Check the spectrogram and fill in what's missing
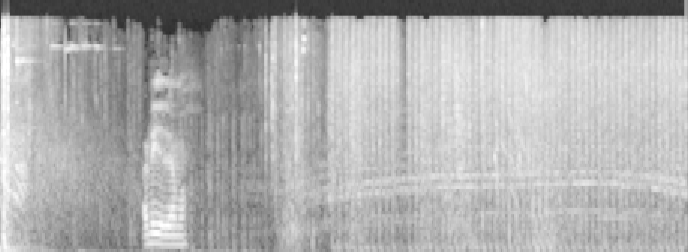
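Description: Gunfire crackles in Call of Duty Cold War Warzone, starting with a sharp burst and ending in rapid automatic fire rattling continuously toward the end, while a player talks briefly over it.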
